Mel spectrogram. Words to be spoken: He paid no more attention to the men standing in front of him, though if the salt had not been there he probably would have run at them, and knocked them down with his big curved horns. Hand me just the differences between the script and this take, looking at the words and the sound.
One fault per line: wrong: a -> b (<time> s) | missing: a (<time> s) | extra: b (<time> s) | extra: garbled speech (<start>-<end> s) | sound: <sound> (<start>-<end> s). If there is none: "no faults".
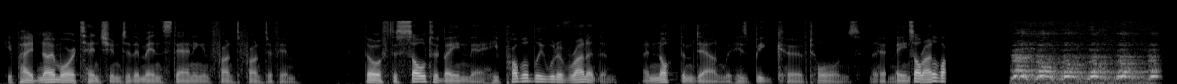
extra: front (2.4 s)
missing: not (4.4 s)
extra: garbled speech (8.7-9.5 s)
sound: bark (10.1-11.6 s)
